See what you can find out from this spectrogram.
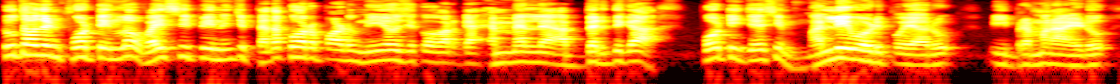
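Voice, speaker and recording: A man's voice: fairly high pitch, normal speed, sharp tone. A man with a Telugu accent giving emphatic political news commentary, often posing rhetorical questions.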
